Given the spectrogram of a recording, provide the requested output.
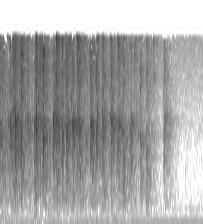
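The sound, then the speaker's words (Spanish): An audience breaks into dense, steady applause for the Lord, many hands clapping together for about two and a half seconds before it fades out, ending with a single last clap. “Démosle un aplauso fuerte al Señor, amén.”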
